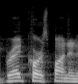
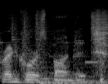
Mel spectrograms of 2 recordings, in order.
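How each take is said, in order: First: It is said in his normal voice. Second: It is said in a gravelly Batman voice.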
